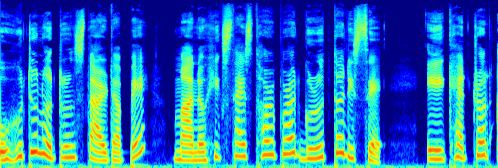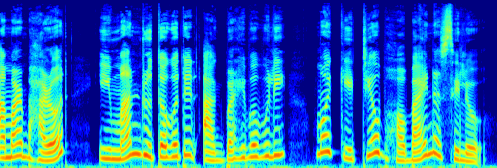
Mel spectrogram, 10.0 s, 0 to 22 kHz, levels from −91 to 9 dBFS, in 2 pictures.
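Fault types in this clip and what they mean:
No faults can be heard in this speech recording.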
